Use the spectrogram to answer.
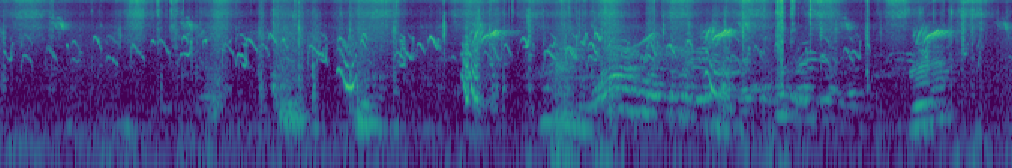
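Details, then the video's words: Many peeping grey francolin chicks (irani teetar). Quick, high cheeps come in scattered bursts, broken by sharp clattering thumps and a few lower, harsher notes near the middle. "irani teetar chicks voice, irani teetar speaking,grey francolin bird chicks"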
